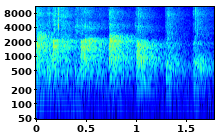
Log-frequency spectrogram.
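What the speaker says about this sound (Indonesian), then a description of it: "Ya, silakan kembali tepuk tangan." Students in a classroom clap in unison, giving a rhythmic run of about six evenly spaced group claps, close and fairly loud.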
